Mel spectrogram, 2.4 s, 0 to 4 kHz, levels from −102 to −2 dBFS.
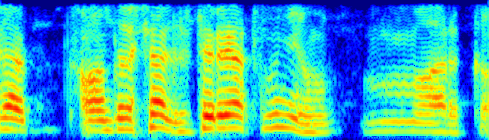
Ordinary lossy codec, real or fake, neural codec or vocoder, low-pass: none; fake; codec, 24 kHz, 3 kbps, HILCodec; 3.6 kHz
